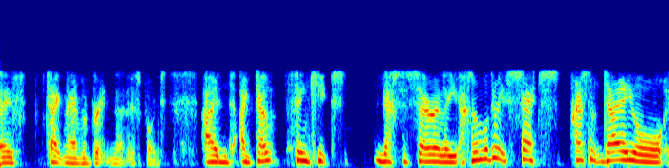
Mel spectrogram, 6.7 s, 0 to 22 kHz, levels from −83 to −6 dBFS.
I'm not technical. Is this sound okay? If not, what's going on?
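No. Two problems can be heard.

The whole recording carries damage from the AMR narrowband mobile codec, the compression used for ordinary 2G and 3G phone calls. It keeps nothing above 4 kHz, so the speech sounds boxed-in. Here it is squeezed hard enough that the speech also turns buzzy and robotic. That artificial, rebuilt quality is what separates it from a recording that is simply muffled or played through a small speaker.

From 3.64 to 3.74 s, AMR comfort noise takes over for about a tenth of a second. The phone decided nobody was talking and stopped sending the real sound. The receiving end filled the gap with smooth, even, made-up hiss. Unlike a dropout, the gap is not silent. You hear a flat, steady noise switch in and back out, replacing the real background.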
